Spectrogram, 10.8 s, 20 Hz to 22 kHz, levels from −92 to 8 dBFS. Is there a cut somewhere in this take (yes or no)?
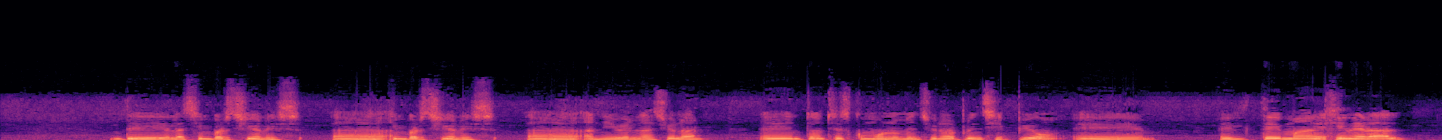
yes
